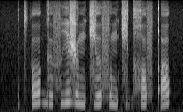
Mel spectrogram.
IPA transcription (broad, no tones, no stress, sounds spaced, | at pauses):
t͡sʼ ɔ ɡ ʏ f i ʐ ʏ m t͡ɕ ə f ə m t͡ɕ ə ɡ χ ɔ f qʼ ɔ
